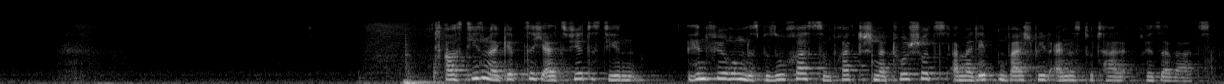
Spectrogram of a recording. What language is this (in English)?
German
